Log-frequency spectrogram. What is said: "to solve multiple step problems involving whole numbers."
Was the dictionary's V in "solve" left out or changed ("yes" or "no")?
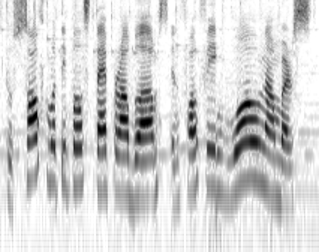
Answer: yes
